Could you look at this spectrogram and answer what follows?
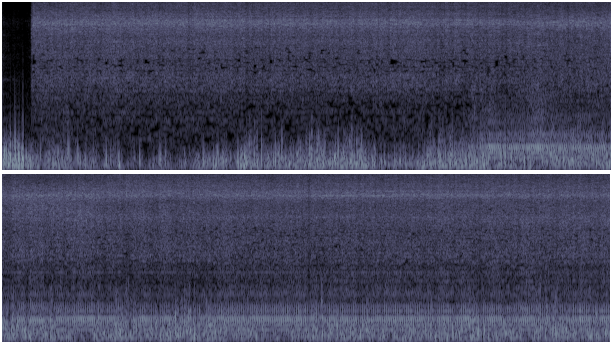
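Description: A compressed air line blows out a microfibre polishing pad from a Meguiar's DA system with a loud, continuous, close hiss that shifts in tone as the nozzle moves over the pad.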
